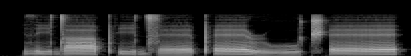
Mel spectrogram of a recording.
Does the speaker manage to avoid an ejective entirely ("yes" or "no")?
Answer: no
